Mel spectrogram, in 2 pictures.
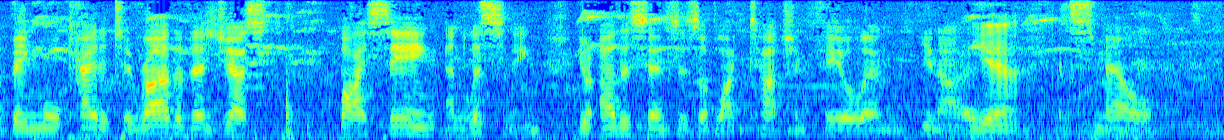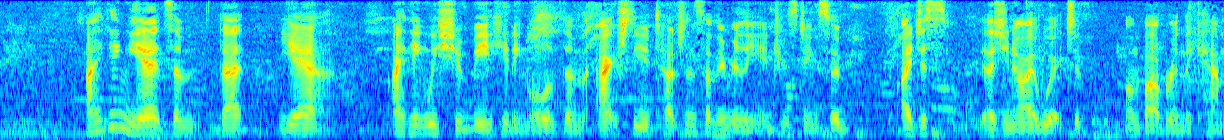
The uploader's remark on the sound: In this special outdoor edition.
